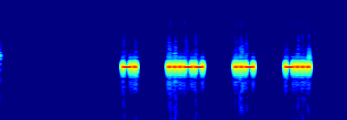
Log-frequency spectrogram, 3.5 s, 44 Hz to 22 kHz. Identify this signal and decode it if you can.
Morse code, heard as a keyed tone, about 46 wpm, spaced as for 21 wpm, 700 Hz. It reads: N3UB
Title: USA Call Signs - 4 Characters - 4x Character Spacing - 45wpm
